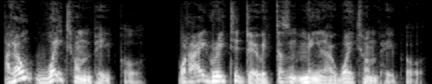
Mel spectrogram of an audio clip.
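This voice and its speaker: Man as a cold, forbidding housekeeper woman, raised pitch. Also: normal speed, vocal fry, slightly rough, no echo, heavily acted. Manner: cold, monotonous recitation.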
